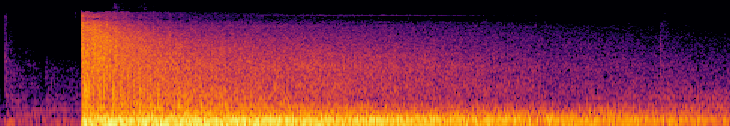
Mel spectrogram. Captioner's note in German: mächtiger Sound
